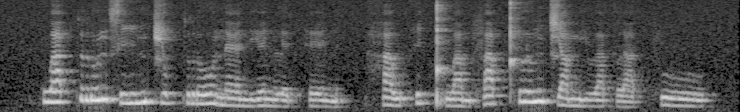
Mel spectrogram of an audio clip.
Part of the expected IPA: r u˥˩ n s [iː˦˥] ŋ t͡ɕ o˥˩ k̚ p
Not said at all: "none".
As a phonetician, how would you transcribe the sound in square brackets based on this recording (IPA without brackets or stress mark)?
iː˦˥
